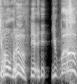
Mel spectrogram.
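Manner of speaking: high, loud, angry snapping voice.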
